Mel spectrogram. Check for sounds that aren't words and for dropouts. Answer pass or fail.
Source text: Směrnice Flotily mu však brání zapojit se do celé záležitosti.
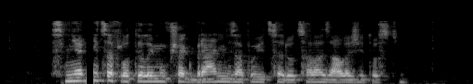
fail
